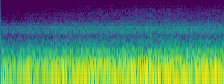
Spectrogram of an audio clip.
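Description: Steady low rumble of a car heard from inside the cabin, with no other sound rising above it.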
